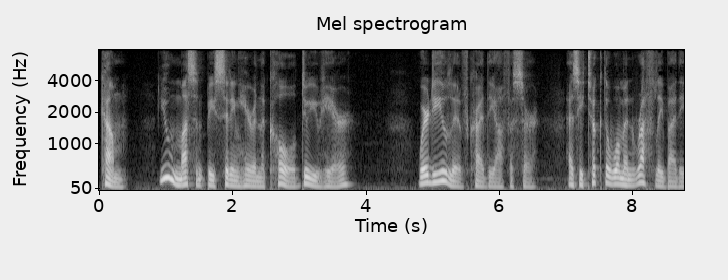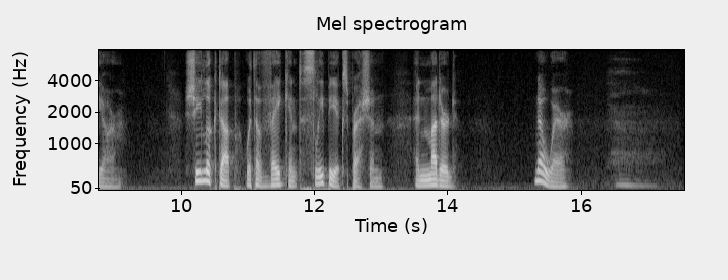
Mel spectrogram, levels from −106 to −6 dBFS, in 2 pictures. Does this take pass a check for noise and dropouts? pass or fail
fail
